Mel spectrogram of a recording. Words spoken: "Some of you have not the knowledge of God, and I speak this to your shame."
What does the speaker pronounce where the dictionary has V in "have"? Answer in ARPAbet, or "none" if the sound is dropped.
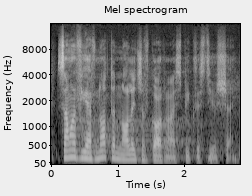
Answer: V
